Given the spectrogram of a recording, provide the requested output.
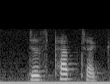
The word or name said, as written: dyspeptic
